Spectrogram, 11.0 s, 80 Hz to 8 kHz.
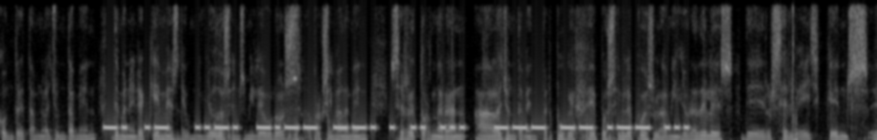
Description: Morse code (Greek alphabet), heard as a keyed tone, hand-sent with a paddle, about 20 wpm, 800 Hz. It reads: ΝΑ ΦΥΓΕΙΣ ΟΜΩΣ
